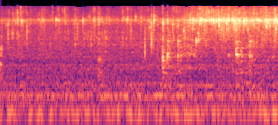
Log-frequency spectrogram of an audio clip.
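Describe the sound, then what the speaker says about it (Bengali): Cashews sizzle and fry in hot ghee with a steady, close crackling hiss that continues throughout without any talk. "প্রথমে আমি কাজুগুলোকে ভেজে নেব"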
